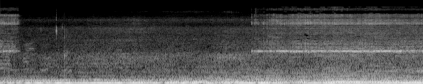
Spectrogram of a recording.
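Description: Bench grinder running with its abrasive wheel grinding the side of a steel bearing inner ring, shaping it into a drill bushing. A steady low motor hum throughout; the higher grinding noise fades for about two seconds and comes back with a thin steady whine.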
